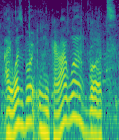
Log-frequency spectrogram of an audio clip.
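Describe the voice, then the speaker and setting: A man's voice: a little high, lively intonation, normal speed. A man from Costa Rica chatting casually, giving short replies and laughing easily. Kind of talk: casual chat. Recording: crowd noise.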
